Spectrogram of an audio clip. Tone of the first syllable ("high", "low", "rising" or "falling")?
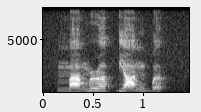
rising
